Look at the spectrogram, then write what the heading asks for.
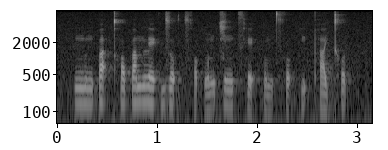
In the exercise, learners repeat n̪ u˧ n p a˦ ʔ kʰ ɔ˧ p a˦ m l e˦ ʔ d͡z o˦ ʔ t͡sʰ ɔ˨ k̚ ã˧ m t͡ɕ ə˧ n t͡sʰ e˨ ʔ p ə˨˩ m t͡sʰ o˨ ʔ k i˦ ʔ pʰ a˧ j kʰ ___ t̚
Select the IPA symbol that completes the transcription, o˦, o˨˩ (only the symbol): o˦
